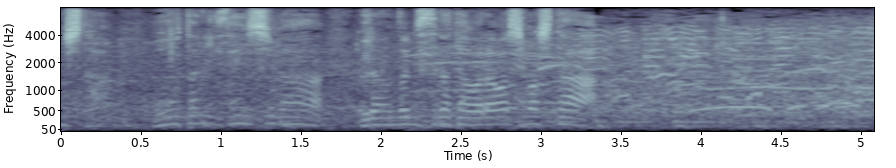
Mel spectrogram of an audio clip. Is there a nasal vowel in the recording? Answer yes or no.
yes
